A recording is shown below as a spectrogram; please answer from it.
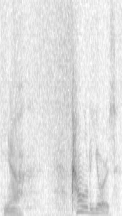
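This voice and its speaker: A young expectant husband in 1950s radio drama, fretful and folksy. His fairly low voice is hesitant, on an old radio recording with light noise. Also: big pitch swings, slow, heavily acted, poor audio. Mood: anxious, hopeful. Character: anxious young husband awaiting his wife's childbirth.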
